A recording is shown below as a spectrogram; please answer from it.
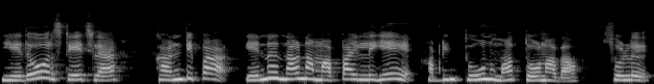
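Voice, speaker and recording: A woman's voice: mid-range voice, moderate pace, lightly acted. Woman doing a bossy scolding family woman. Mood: pleading. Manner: scolding and emphatic, with many rhetorical questions. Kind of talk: cartoon family drama voice acting. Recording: slightly muffled recording.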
